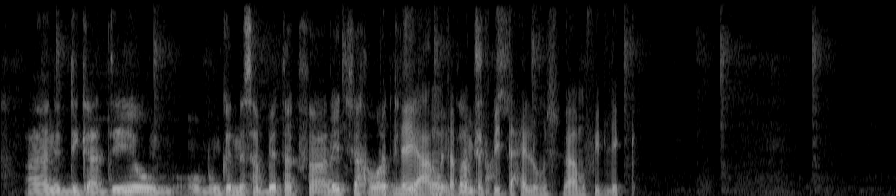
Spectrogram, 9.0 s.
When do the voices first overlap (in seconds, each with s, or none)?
3.8 s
